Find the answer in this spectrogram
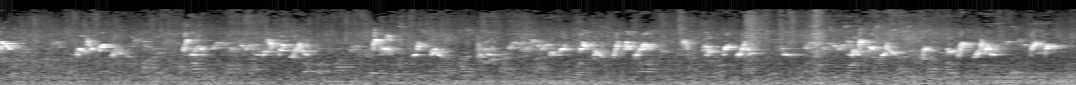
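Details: Caged red-whiskered bulbul, a hand-fed youngster of three months that chatters all day, giving a lively stream of jumbled chirps and short rising and falling whistles, loud and continuous for the whole stretch.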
